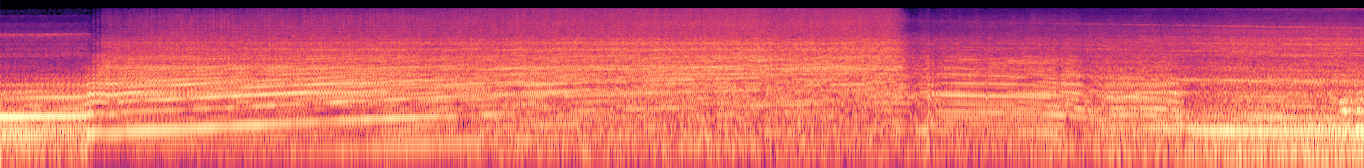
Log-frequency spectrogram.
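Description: A Mustang's engine run at full throttle, its revs climbing smoothly in one long pull for about eight seconds with no gear changes. The revs then drop away as the throttle is lifted, and the engine settles to a lower, steady note near the end.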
